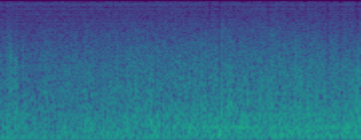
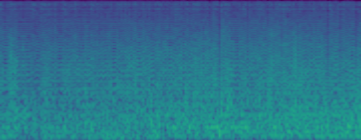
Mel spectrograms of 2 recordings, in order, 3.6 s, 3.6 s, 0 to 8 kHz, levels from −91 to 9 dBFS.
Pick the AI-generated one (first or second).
second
